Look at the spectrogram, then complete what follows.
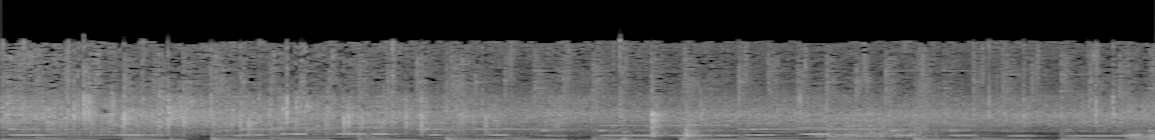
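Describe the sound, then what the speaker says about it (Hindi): A dried chilli and chopped garlic crackle and sizzle in hot oil for tempering dal, a lively close hiss with frequent small pops and sputters, steady throughout with no talking. "मैं यहाँ पे दाल छौंक रही हूँ जिसमें मैंने डाला एक सूखी मिर्च,"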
